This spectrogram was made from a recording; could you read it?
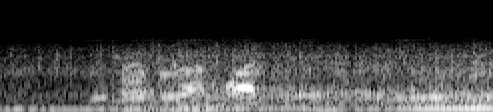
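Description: A car engine runs steadily nearby with a low, throaty rumble, its pitch shifting slightly as the vehicle rolls slowly forward, then settles into a steady hum.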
